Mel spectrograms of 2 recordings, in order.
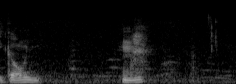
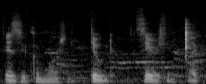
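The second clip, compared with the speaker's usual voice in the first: normal talking voice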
